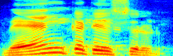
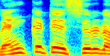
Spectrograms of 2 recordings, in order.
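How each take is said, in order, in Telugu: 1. మొదటి అచ్చు పొడుగు. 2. మొదటి అచ్చు పొట్టి. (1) "ఏమనాలి?" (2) "అనకూడదు"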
